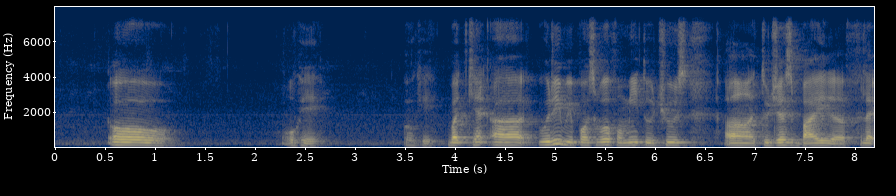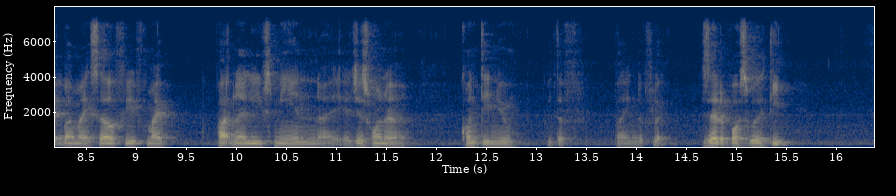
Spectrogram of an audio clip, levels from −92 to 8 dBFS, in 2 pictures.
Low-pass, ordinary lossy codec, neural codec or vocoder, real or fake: 7.2 kHz; none; none; real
